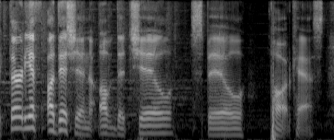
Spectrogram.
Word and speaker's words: Spill: edition of the Chill Spill Podcast. The S is silent, by the way.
